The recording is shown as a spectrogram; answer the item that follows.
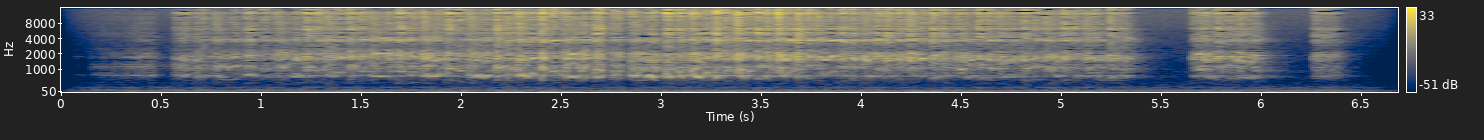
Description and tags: fpphone st rollpast 3
Toy phone makes squawking sound as it rolls along, recorded rolling past stationary mics, from left to right. Varying rate of speed.
stereo, toy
